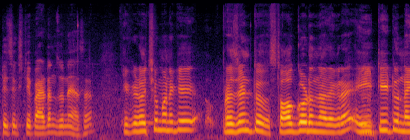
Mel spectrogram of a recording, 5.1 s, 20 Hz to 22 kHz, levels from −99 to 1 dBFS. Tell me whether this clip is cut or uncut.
uncut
